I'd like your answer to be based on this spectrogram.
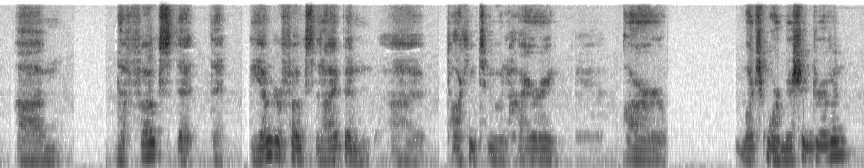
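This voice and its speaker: Fairly high-pitched and somewhat breathy, a man talks at a fairly slow pace with ordinary pitch variation and long, frequent pauses. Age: 50s. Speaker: utility executive. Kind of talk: interview. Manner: halting, many fillers.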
